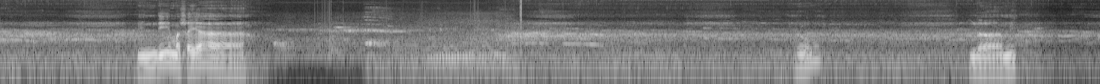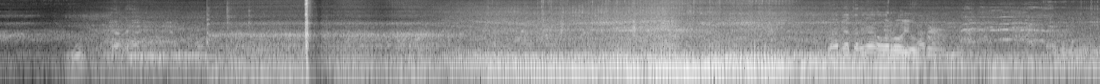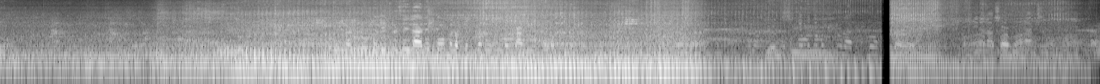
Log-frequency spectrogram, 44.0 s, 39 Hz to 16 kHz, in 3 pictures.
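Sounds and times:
rumble of passing vehicles: 0.0s - 9.3s, 15.4s - 44.0s
sharp gunshot: 18.7s - 19.0s.

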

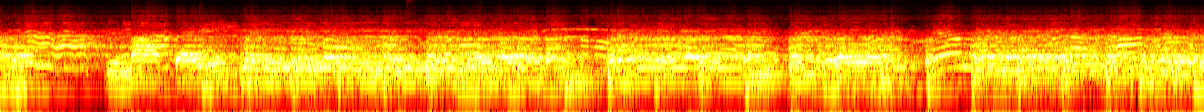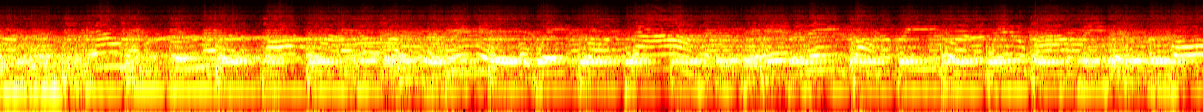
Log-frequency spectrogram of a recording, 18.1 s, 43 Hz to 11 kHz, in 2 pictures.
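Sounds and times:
woman singing: 0.0s - 5.7s, 6.9s - 18.0s
rhythm and blues band music: 0.0s - 18.0s.

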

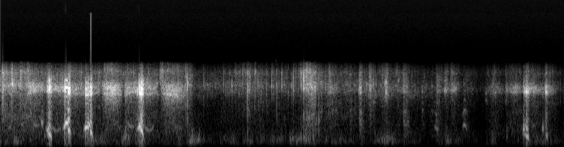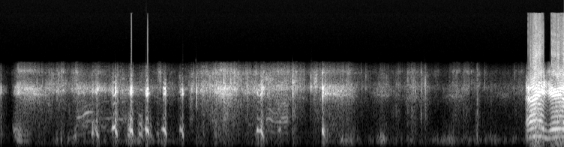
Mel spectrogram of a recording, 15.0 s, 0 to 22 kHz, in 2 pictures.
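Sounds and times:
people laughing: 0.4s - 2.2s, 5.8s - 12.0s.

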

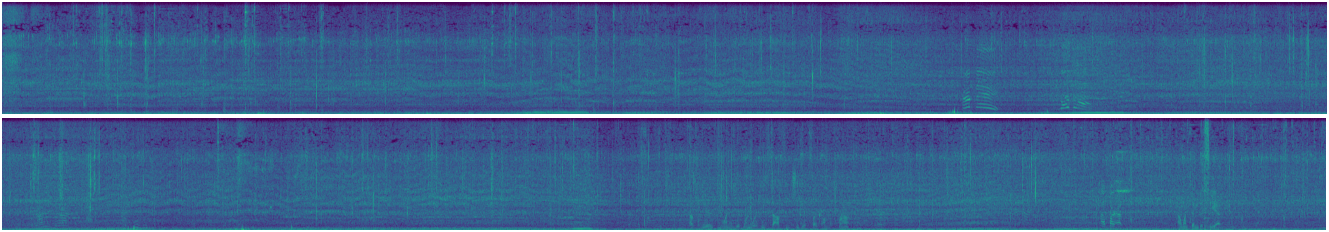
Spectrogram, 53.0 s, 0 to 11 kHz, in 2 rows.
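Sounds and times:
car engine running: 0.0s - 52.9s.

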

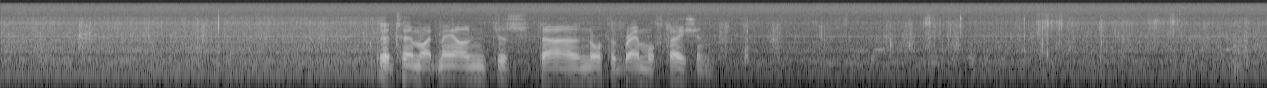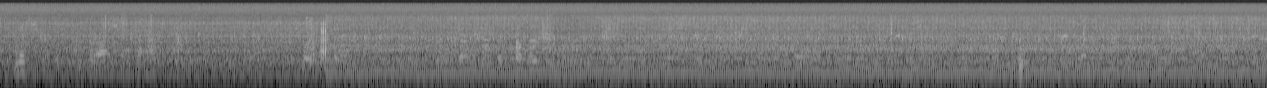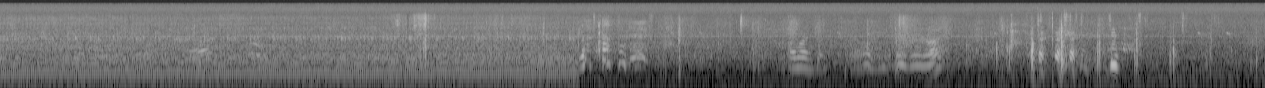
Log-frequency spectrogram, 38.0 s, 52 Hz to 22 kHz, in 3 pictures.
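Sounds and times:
vehicle engine idling: 0.0s - 31.6s.

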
